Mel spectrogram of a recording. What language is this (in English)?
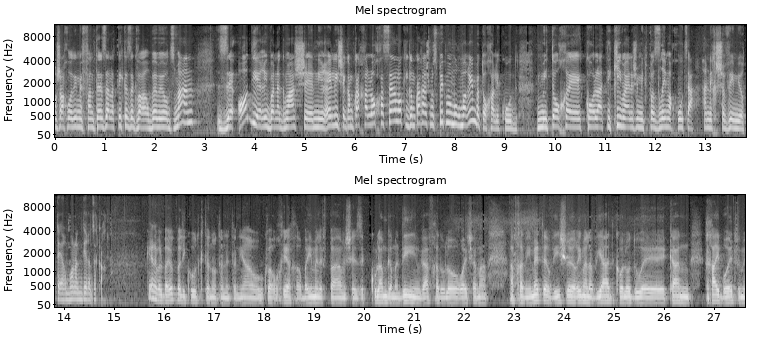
Hebrew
